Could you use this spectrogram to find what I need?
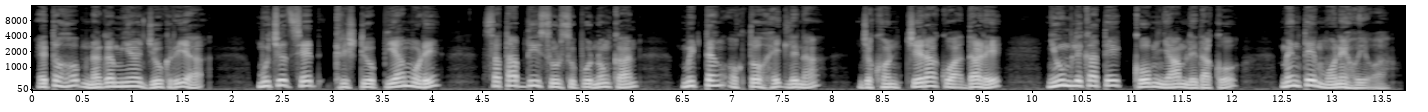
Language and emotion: Santali, neutral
